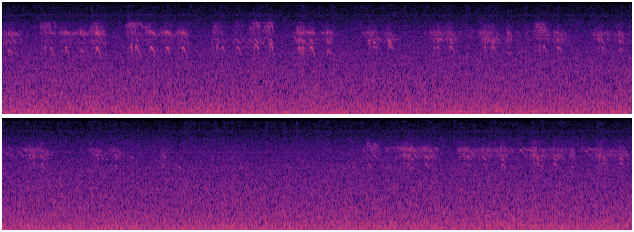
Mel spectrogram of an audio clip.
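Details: Bluebirds feeding nestlings: bursts of thin, high chirps in quick clusters over roughly eight seconds, a pause, then another burst near the end, over steady low background hiss.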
